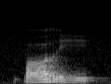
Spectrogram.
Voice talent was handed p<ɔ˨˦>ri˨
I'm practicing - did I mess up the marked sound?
no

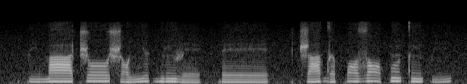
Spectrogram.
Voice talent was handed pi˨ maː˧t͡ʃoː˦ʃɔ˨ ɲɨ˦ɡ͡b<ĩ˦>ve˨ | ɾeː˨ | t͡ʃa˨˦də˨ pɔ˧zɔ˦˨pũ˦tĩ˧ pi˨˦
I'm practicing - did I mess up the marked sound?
no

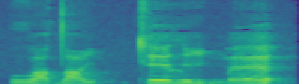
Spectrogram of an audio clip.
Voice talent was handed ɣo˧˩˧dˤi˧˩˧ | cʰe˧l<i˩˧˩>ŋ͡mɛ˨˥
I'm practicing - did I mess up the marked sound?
no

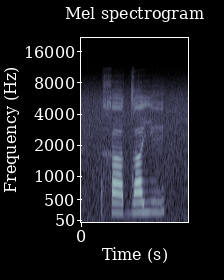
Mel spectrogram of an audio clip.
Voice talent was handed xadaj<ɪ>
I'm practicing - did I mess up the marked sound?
yes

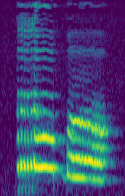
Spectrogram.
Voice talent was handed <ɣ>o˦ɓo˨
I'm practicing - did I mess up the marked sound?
yes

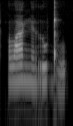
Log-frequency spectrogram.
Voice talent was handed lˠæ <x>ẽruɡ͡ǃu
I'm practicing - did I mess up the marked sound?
yes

